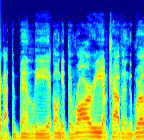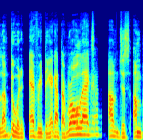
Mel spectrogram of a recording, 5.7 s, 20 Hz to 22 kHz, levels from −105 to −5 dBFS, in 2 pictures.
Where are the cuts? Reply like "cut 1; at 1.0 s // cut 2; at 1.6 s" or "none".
cut 1; at 1.0 s // cut 2; at 5.0 s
